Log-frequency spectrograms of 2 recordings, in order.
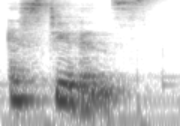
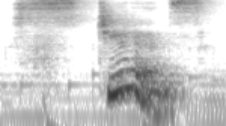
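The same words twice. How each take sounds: First: An extra e sound comes before the s. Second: It begins directly with the s sound. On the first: The speaker calls it wrong. "Please don't say students" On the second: The speaker calls it right. "Say students"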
